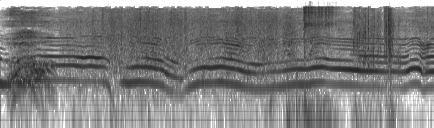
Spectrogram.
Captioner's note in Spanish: Abuelo gimiendo; grupo jadeando; salpicaduras de agua; Abuelo gimiendo; hamaca rebotando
